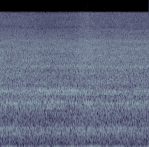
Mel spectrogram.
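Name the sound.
hair dryer blow drying on cold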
